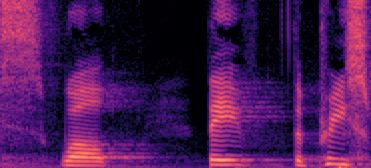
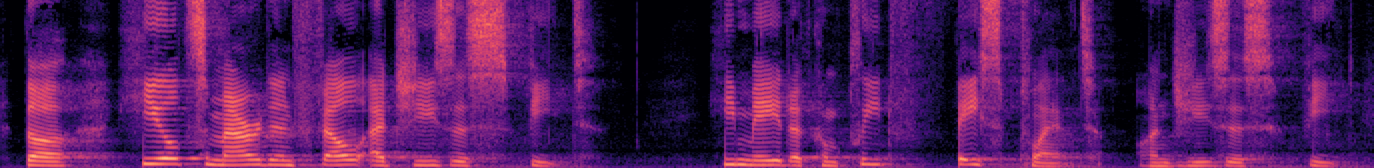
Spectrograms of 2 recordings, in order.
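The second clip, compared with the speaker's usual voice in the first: usual speaking voice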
